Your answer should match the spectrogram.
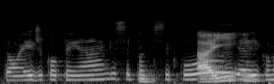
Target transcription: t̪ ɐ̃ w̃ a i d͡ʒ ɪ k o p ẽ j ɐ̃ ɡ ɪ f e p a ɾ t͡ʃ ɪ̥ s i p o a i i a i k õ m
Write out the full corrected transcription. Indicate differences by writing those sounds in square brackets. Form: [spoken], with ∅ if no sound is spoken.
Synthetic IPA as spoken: t̪ ɐ̃ w̃ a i d͡ʒ ɪ k o p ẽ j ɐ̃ ɡ ɪ [s] e p a ɾ t͡ʃ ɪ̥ s i p o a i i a i k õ m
